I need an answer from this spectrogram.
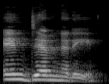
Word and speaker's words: indemnity: Ooh, indemnity.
